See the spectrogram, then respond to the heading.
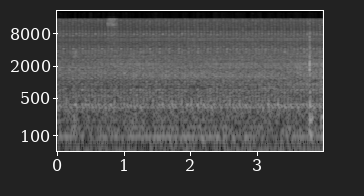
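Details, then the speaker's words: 2023 Nissan Rogue after a leaking transmission mount was replaced and the transmission and brake fluids were serviced: a steady, even idle with a smooth low hum and no shaking or clunking; no more leak or vibration. "That new trans mount that we installed right there is good. No more leaking, no more vibration."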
